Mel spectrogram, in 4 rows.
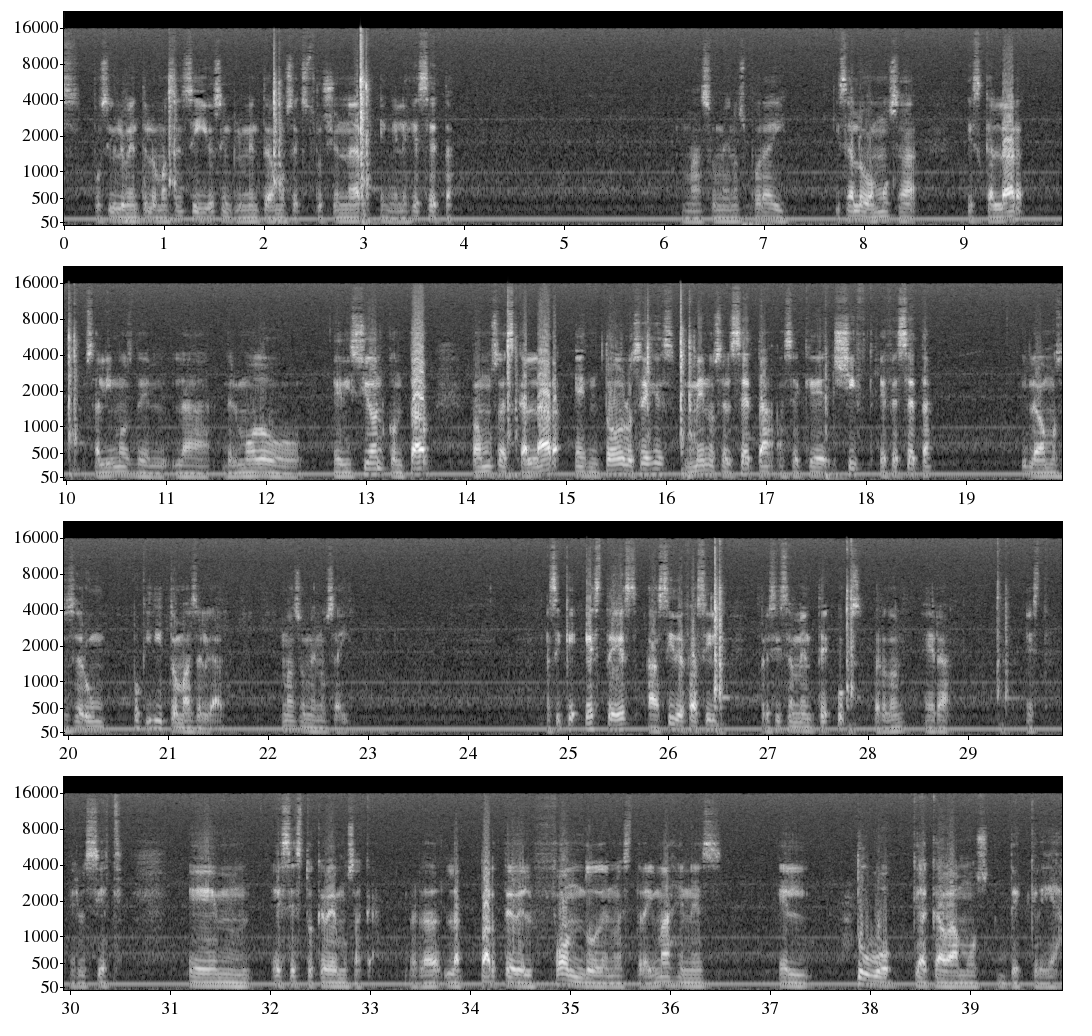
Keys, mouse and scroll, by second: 0.7 Tab, 1.8 e, 2.6 z, 5.1 click, 5.7-6.1 scroll down 1, 6.1 middle click, 9.6 Tab, 14.0 s, 15.8 shift+z, 20.6 click, 26.1 KP_0, 27.3 KP_0, 28.9 KP_7, 30.5 scroll up 2, 30.7-31.2 scroll down 2, 33.5-34.2 scroll up 2.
